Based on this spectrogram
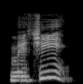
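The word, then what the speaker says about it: Mēxihco: Su pronunciación correcta en náhuatl es Mexico. Pero su escritura, la escritura de los curas, fue Mexico. Así lo escribieron ellos.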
